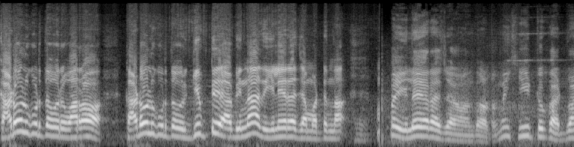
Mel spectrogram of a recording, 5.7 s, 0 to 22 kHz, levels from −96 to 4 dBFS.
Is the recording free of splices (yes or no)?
no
